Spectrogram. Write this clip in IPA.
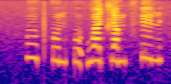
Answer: o˥˧pʰo˨˩n ko˨ʔwa˥˧t͡ɕa˧m t͡sʰẽ˥˧n

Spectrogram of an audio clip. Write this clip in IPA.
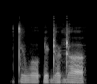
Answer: tʏwoʔɪɖəʊ̯ ɖʌ

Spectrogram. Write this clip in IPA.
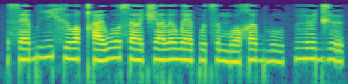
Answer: sɛbʱi xʲo qʰɛwo sɐt͡ʃɐlə wɛpʊt͡sə moχəbʱu | ɦʏ d͡ʒʏ

